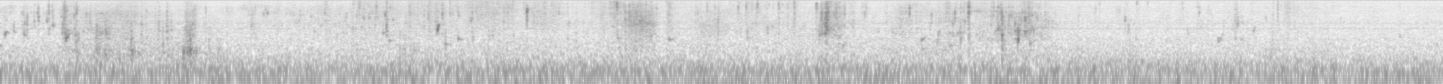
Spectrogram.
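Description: Faint, irregular short splashing and crackling noises at the water's edge among reeds and lily pads, with a few stronger ones about three, four and five seconds in.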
